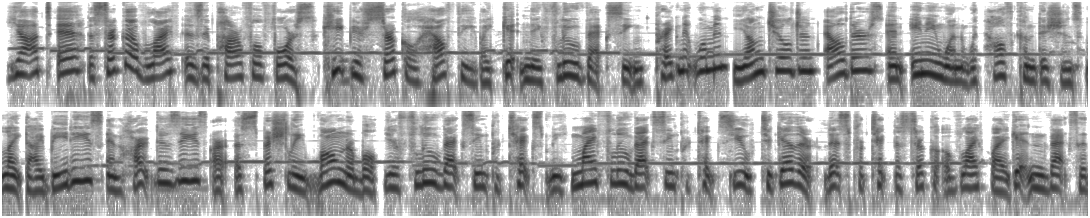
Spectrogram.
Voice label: navajo female; flu; psa; radio; native-and-alaskan-psas

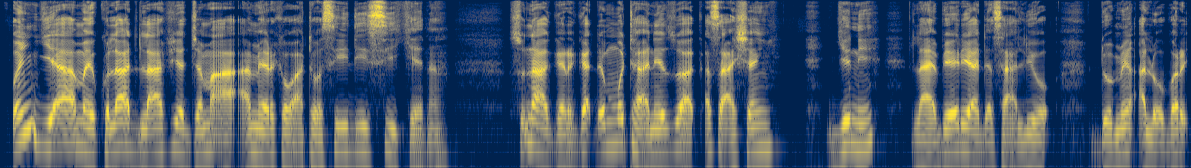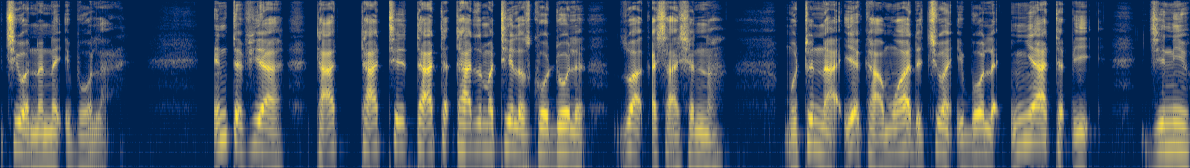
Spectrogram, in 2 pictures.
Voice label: Hausa Message, radio spots; ebola

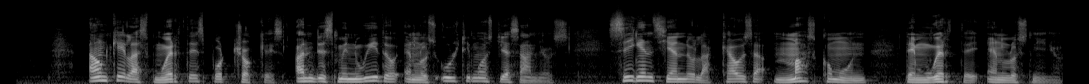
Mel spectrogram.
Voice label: Car Safety Spanish; Seguridad Ninos Auto

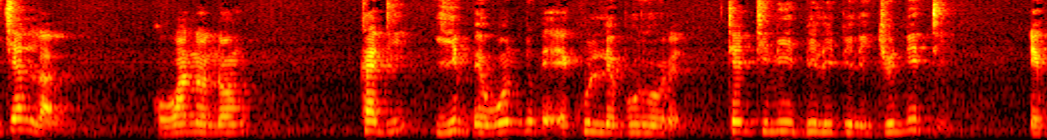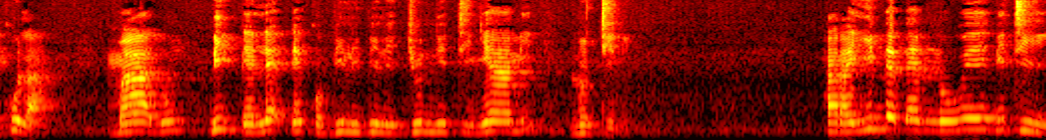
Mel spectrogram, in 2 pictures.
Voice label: fulani, ebola radio spots; vhf

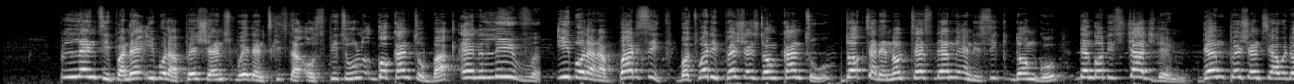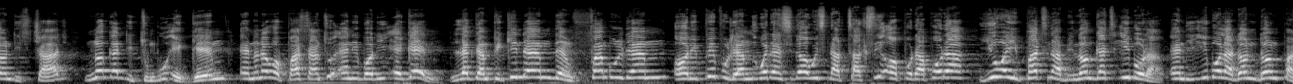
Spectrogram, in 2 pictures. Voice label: Krio, radio spots; ebola

